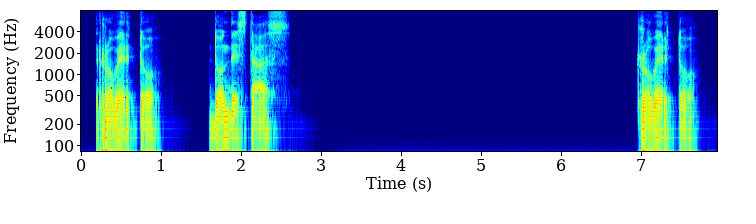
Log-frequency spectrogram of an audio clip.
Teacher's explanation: When an R occurs at the beginning of a word, it is rolled or trilled more than usual.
